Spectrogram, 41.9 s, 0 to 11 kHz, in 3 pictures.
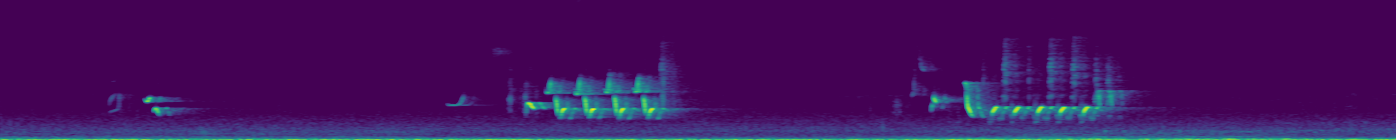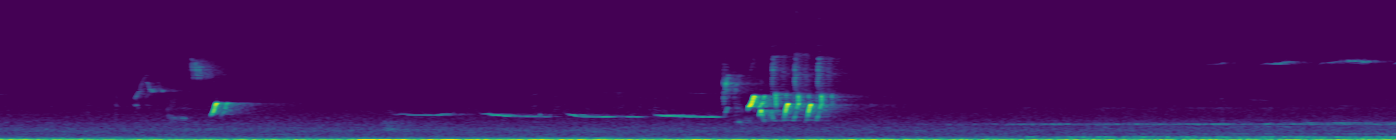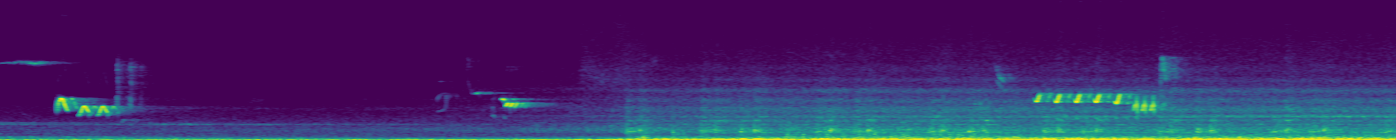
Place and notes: {"title": "Gleisdreieck park, Kreuzberg, Berlin - midnight, nightingale and trains", "date": "2016-05-27 00:05:00", "description": "Berlin, Park am Gleisdreieck, a nightingale surrounded by trains, midnight ambience\n(Sony PCM D50, Primo EM172 AB)", "latitude": "52.50", "longitude": "13.37", "altitude": "38", "timezone": "Europe/Berlin"}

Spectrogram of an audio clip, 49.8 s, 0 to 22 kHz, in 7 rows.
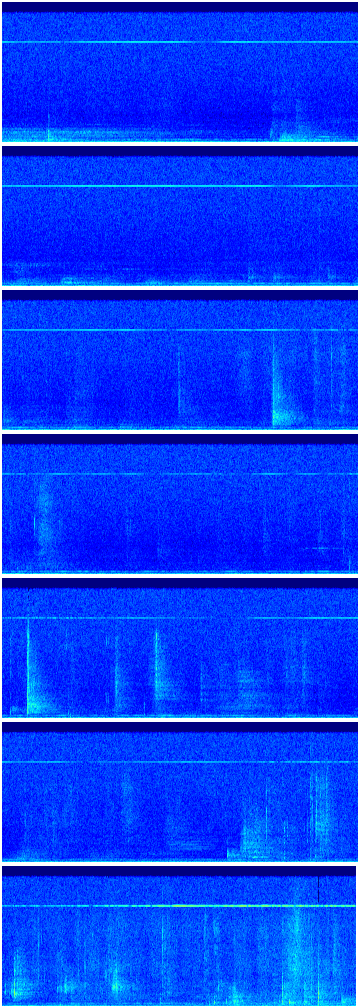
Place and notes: {"title": "Sounds of Silence, Menil Collection, Houston, Texas, USA - Sounds of Silence", "date": "2012-10-18 06:15:00", "description": "Soundwalk through the Menil Collection's west wing, housing their 'Silence' exhibition. Shoulder strap clicking, security hassle for touching a volume slider on a phone handset that was an interactive part of the exhibit, broken foot hobble, creaky floors\nBinaural, CA14omnis > DR100 MK2", "latitude": "29.74", "longitude": "-95.40", "altitude": "20", "timezone": "America/Chicago"}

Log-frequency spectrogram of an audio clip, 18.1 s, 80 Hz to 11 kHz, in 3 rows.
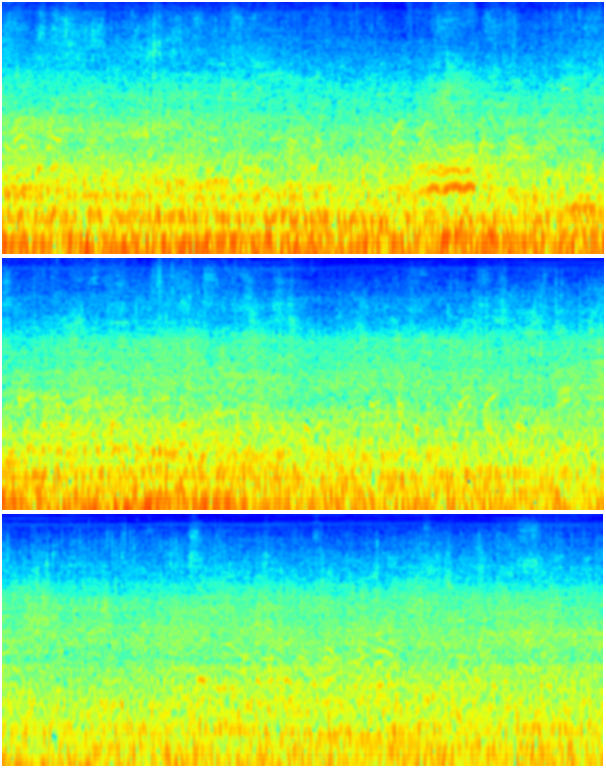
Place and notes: {"title": "Stafford Speedway - Open Modified Feature", "date": "2022-05-20 19:38:00", "description": "The sound of 23 Open Modifieds at Stafford Speedway in their 81 lap feature race", "latitude": "41.96", "longitude": "-72.32", "altitude": "162", "timezone": "America/New_York"}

